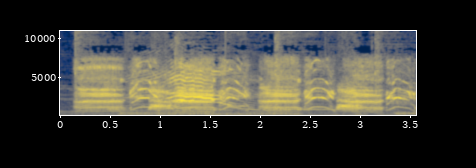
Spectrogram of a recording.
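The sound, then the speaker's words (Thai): Four animals cry out loudly at once at night in front of a house window, their wailing, rising and falling calls overlapping into one continuous noisy chorus with no pause. “ทั้งสี่ร้องเสียงดังแข่งกันไม่ยอมหยุดเสียงทั้งหมดประสานกันในยามค่ำคืน กลายเป็นเสียงที่น่ากลัว ชวนขนลุกขนพองเป็นอย่างยิ่ง”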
